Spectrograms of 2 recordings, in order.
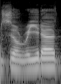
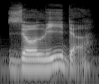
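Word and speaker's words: Solitär: Okay, apparently her name's not Zorita. That's the Japanese pronunciation. And her name's actually Zolida. I believe that's how you pronounce it in German.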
